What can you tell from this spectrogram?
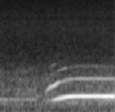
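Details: A gray wolf's howl swells upward into a long, steady, mournful tone in windy weather, over a faint wind hiss.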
